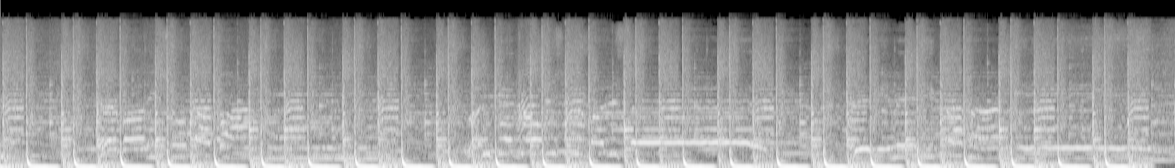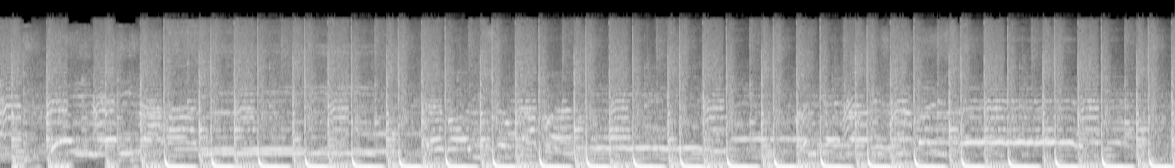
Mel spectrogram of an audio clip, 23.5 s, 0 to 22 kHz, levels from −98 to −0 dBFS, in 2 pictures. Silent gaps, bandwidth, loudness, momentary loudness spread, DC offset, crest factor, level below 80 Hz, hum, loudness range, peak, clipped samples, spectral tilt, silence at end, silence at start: none; 14 kHz; -8 LUFS; 1 LU; 0.4%; 6 dB; -8 dBFS; none; 1 LU; 0 dBFS; 0.9%; -5 dB/octave; 0 s; 0 s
